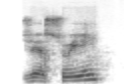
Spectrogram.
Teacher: Acuérdense que la S final no se pronuncia.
